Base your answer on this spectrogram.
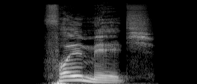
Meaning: whole milk (full-cream or unskimmed milk)
- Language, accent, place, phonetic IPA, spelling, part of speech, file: German, Germany, Berlin, [ˈfɔlˌmɪlç], Vollmilch, noun, De-Vollmilch.ogg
